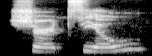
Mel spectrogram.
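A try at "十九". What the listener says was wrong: kindly pronounce the nine properly that is third intonation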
